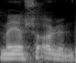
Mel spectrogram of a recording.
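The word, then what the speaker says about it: Mea She'arim: Now, when we read this, I totally thought that it was Sa'irim, like a measure. You'll see in a second why, but Pesach was right, Mea Sha'arim. That is how to pronounce this word.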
